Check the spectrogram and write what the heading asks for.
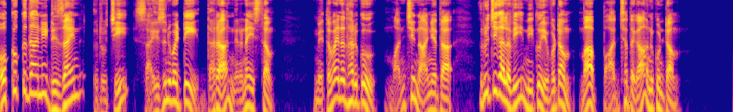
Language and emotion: Telugu, happy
